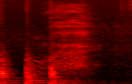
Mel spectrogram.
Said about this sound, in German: Dann klopfte es erneut von außen gegen die Wagentür.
